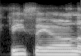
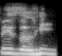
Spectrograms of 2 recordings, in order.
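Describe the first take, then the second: First: The name is blurred into something like 'Feesale'. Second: The name is said clearly as 'Feast of Lee'. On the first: The speaker calls it wrong. "most people say Feesale or whatever" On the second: The speaker calls it right. "It's Feast of Lee"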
